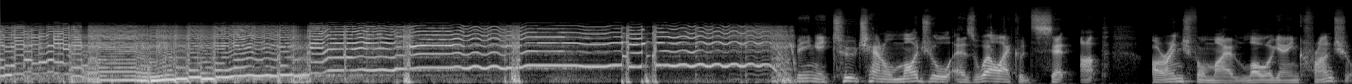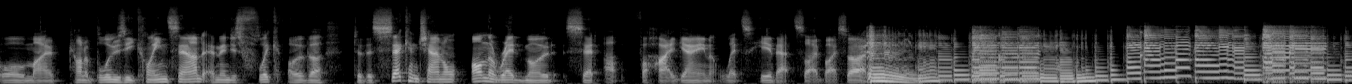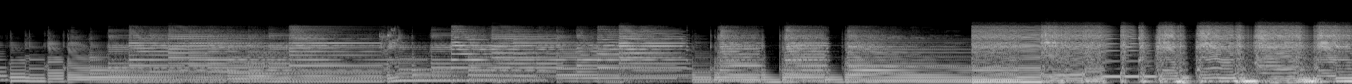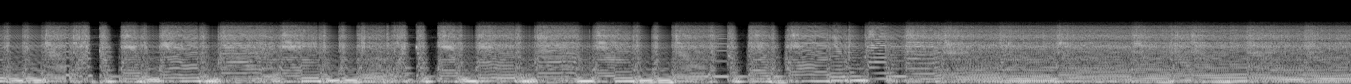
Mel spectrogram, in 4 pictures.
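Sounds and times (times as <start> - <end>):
electric guitar: 0.0 - 8.0, 22.2 - 54.0.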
